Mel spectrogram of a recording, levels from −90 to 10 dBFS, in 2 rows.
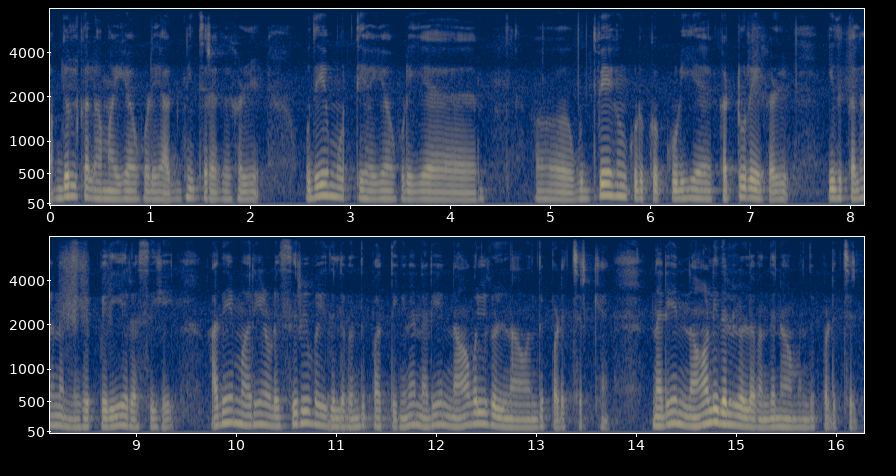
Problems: none marked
